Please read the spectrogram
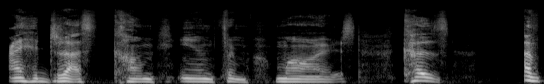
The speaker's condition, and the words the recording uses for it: Cerebral palsy. I have no idea who I'd be without my tremoring, intense muscles, slurring tongue.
